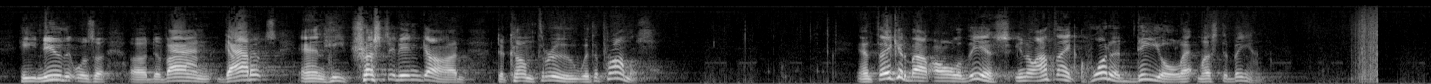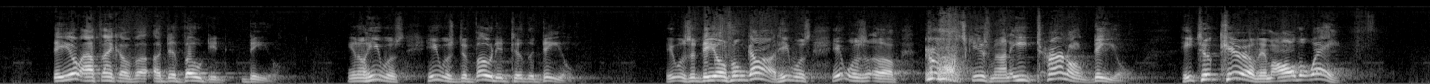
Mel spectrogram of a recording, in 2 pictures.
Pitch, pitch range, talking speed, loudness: 170 Hz, 140-215 Hz, 165 wpm, -15 LUFS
